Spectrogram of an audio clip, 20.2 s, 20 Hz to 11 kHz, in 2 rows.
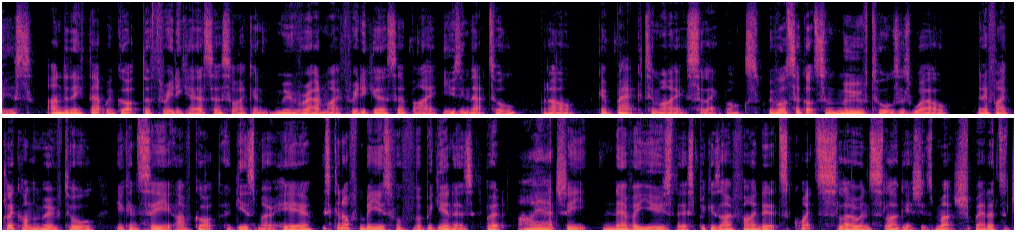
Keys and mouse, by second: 1.7 click, 2.3 click, 2.7 click, 3.1 click, 3.4 click, 3.7 click, 6.0 click, 14.3-14.8 drag, 15.5-16.0 drag, 16.6-16.9 drag, 17.5-18.7 drag.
